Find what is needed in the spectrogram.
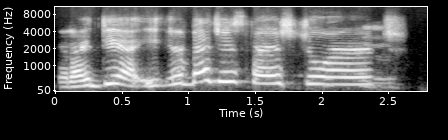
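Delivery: bright fatherly urging; upbeat man's voice. Acted. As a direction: chirp it like a cheery dad. Man voiced in read story.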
